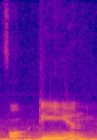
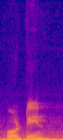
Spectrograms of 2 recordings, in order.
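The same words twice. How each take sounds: First: The teen syllable is clearly stressed. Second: The teen syllable is weak and lifeless. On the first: The speaker calls it right. "जो टीन है उसको stress दिया जाता है" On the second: The speaker calls it wrong. "जैसे कोई जान ही ना हो"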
